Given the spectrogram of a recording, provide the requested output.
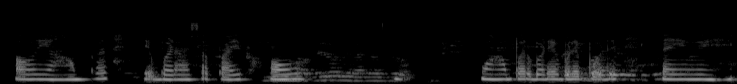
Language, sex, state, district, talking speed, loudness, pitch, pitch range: Hindi, female, Uttar Pradesh, Budaun, 140 wpm, -38 LUFS, 230 Hz, 195-235 Hz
